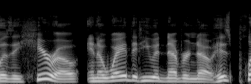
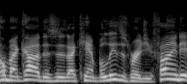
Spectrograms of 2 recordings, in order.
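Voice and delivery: acted-out, mock-excited outburst; 2 semitones higher than usual. Retelling how a professor reacted when shown the plate, acting out excitement. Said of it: "Professor Bolton gets all excited".

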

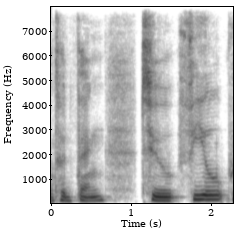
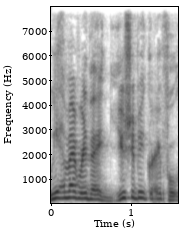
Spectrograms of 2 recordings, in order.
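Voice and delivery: put-on judgmental tone, higher; 5 semitones higher than usual. Retelling what the speaker says to someone in a bad mood: imitating own judging tone.

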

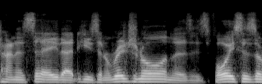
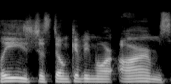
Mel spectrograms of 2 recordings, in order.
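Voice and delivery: mock crying, pleading; 2 semitones higher than usual. Describing a cartoon scene, the speaker acts out Yakko crying. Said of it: "and he's crying".

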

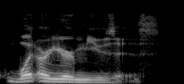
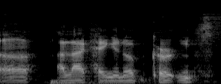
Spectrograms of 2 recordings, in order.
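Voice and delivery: heavy put-on drawl, lower and quieter; 6 semitones lower, 9 dB quieter than usual. Playing Curtain Man, a show guest asked how life is going, Sling Blade-style Southern accent. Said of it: "you don't have to give him such a accent".

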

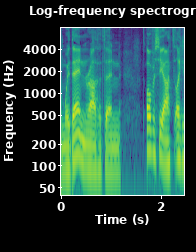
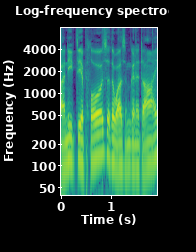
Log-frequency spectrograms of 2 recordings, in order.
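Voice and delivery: usual speaking voice

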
